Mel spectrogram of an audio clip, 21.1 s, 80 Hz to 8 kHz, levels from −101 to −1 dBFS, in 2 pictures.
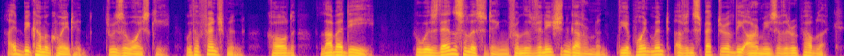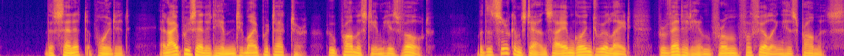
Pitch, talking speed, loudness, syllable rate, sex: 100 Hz, 165 wpm, -18 LUFS, 6.0 syllables/s, male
